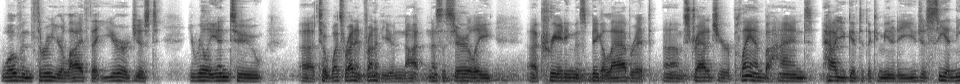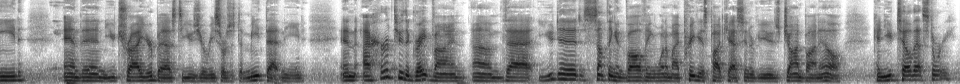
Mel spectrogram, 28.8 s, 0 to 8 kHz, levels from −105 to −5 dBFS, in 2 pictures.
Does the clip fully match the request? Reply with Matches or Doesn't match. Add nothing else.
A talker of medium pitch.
Doesn't match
